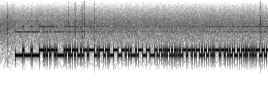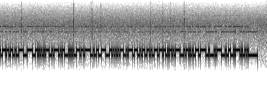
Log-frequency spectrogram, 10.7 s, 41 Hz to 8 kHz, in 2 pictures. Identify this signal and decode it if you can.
RTTY (45.45 baud, 170 Hz shift), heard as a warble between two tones, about 680 Hz centre, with static crashes. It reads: DLATEGO KOMISJA NIE WIDZI POTRZEBY TWORZENIA DODATKOWEJ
